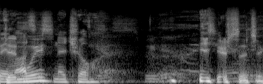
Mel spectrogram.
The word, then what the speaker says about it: Schnitzel: of schnitzel. we do. You're such a You cunt. love Snitchel, bro. I like how you mispronounce it too. It's really good. Schnitzel. Snitchel.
